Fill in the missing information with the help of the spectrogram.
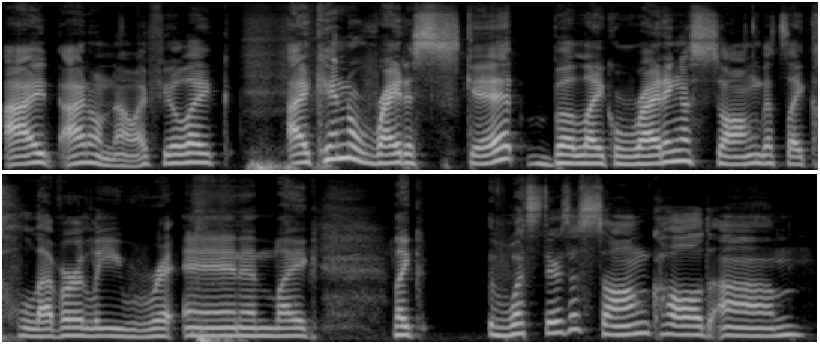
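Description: A man's voice: high-pitched, takes it slowly, no room sound. A young man from New Jersey hosting a podcast, chatting casually in a playful, campy way with lots of fillers, on a studio mic in a small cozy set. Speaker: podcast host. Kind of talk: casual chat. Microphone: studio mic on boom arm.

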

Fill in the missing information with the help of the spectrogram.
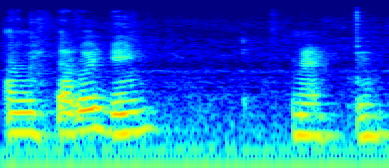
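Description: A woman talks through a mouthful of food, slow and unhurried, with soft murmurs between bites. Her voice sits low and mellow. A faint hiss of noise hangs behind her. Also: steady tone. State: mouth full. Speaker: mukbang vlogger. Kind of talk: casual eating vlog.

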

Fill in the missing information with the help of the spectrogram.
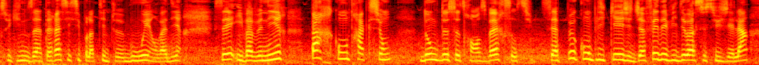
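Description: There's slight background noise as a woman in her thirties, a fitness instructor with a Belgian French accent, leads a lesson. Her voice is a little high and a little mellow, and she counts and breathes through each move while explaining.

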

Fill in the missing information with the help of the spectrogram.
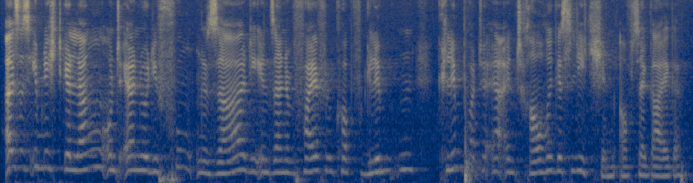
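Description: A woman reading a literary story aloud in a measured storytelling manner. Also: medium pitch, expressive. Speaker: reader.

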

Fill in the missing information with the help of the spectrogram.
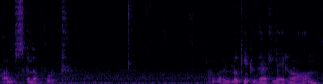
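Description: A bass-voiced Pakistani doctor talks in a sing-song way at a moderate pace against a noisy background. Sitting at his desk indoors beneath an overhead camera, he casually unboxes a razor, rambling and correcting himself while admiring the parts.

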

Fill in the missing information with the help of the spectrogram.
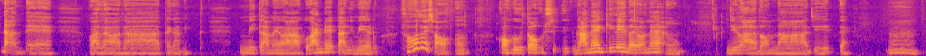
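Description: An older woman chatting casually on a live stream, reading viewer comments aloud with frequent soft fillers. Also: rumbling low, measured pace, gravelly, breathy edge.

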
